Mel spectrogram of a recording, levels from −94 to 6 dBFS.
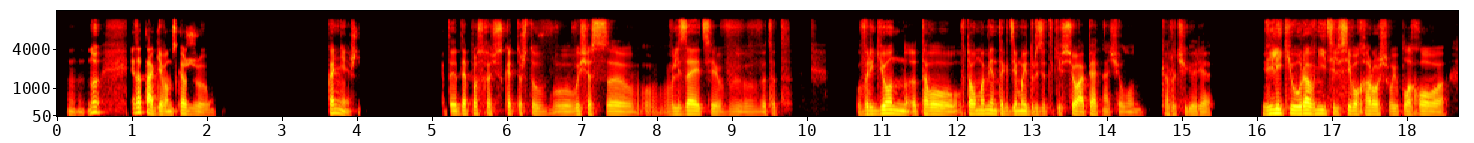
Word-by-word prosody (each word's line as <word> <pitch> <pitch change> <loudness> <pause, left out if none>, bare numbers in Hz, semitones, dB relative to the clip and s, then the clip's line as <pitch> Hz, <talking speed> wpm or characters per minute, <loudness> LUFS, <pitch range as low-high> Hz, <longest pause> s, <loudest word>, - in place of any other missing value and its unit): Мгм. 95 -3 -12
Ну, 175 +1 0 0.4
это 170 +3 +4
так, 115 -9 +5
я 105 - +2
вам 100 0 -1
скажу. 95 -6 -1 1.5
Конечно! 135 -7 -1 1.1
Это - - -3
эт 110 -1 -2
я 115 - +2
просто 120 0 -4
хочу 115 -2 -4
сказать - - -2
то, - - -6
что 110 - -6
в 100 -2 -7
вы 110 +1 -4
сейчас, 105 -1 +1
э, 105 - -1
в 95 -1 -5
влезаете 105 -1 +2
в 95 0 -12
в 95 - -10
этот, 95 - -13 0.9
в 105 +2 -7
регион 115 -3 +2
того 110 -4 +2
в - - -12
того 115 -1 +3
момента, 120 -1 0
где 105 +1 -1
мои 110 0 +1
друзья 105 0 -5
такие: 110 +1 -11
"Всё, 105 - +3
опять 95 0 0
начал 95 0 -10
он, 90 -2 -13 0.2
короче 100 -1 -8
говоря, 95 -2 -6 0.7
великий 130 +2 +4
уравнитель 120 -3 +5
всего 115 +2 +3
хорошего 110 -2 -1
и - - -4
плохого". 100 -3 -1
105 Hz, 150 wpm, -24 LUFS, 100-115 Hz, 1.5 s, так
